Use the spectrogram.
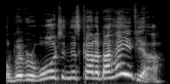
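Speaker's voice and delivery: high, loud incredulous question; hammed-up indignation, pitched right up; mock outraged disbelief. Fuming at bad behaviour being rewarded, incredulous.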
